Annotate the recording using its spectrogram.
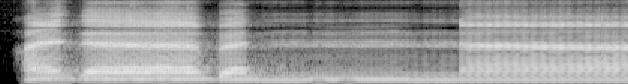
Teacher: Nar ini mad arid disukun karena mad yang berupa alif bertemu dengan huruf hidup yang berupa ro dibaca waqaf. Panjangnya boleh 2 harakah, 4 harakah dan 6 harakah. Kemudian ro-nya di sini ro tafhim.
